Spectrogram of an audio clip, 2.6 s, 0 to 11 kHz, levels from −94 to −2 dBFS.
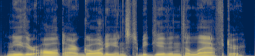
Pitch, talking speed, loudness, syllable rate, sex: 110 Hz, 210 wpm, -17 LUFS, 5.5 syllables/s, male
